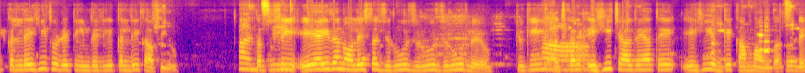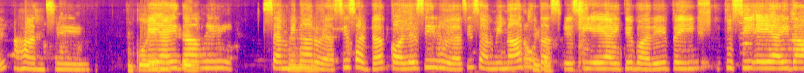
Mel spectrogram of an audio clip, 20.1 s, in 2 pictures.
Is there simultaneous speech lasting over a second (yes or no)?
no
